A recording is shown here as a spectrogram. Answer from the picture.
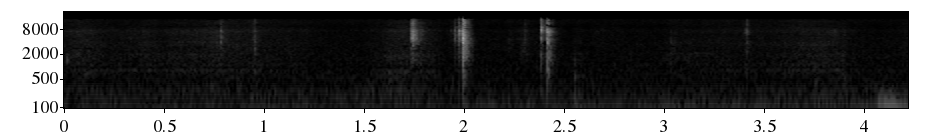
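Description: A few short, sharp clicks over a quiet background, three of them close together about two seconds in.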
